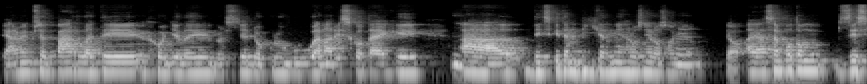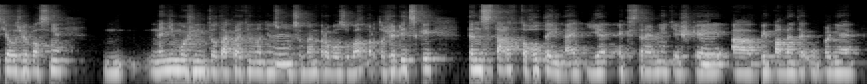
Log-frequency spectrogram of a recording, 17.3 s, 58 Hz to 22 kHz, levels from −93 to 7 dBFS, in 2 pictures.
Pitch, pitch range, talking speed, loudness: 140 Hz, 130-150 Hz, 165 wpm, -19 LUFS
